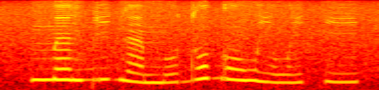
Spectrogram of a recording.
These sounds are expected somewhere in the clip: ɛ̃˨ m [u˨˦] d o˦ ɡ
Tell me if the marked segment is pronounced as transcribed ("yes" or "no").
yes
